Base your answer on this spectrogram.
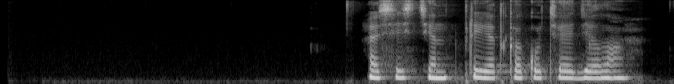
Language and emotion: Russian, neutral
